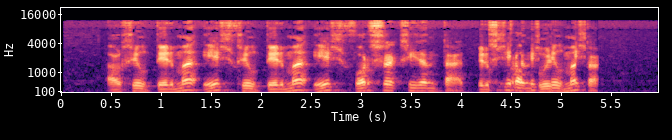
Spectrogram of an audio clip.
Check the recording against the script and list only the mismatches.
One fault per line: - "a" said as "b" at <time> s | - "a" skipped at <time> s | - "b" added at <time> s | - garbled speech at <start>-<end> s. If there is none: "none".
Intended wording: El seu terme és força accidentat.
- "seu terme és" added at 1.8 s
- garbled speech at 4.2-5.4 s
